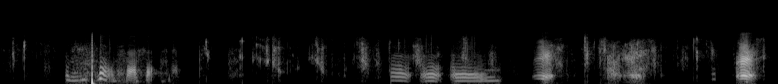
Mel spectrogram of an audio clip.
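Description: A dog makes whiny, vocal noises in short bursts, mixed with irregular chewing and crunching sounds, with a sharp knock near the start.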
